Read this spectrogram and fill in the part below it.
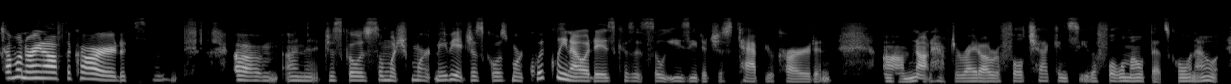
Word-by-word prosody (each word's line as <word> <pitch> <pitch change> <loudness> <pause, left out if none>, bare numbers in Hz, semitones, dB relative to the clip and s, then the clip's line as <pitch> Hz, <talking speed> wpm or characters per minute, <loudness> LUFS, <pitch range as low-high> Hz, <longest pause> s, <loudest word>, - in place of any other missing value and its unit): coming 300 +2 +4
right 290 0 +10
off 280 -1 +9
the 285 - -6
card. 215 -8 +7
So, 200 -2 -21 0.8
uh, - - +4
um, 185 -2 -1
and 180 -1 -6
it - - -15
just 190 0 -8
goes 190 -1 -2
so 200 - -6
much 190 -2 -3
more 195 -5 -6
Maybe 205 +2 -2
it 190 - -3
just 190 -1 -5
goes 185 0 -8
more 180 -3 -7
quickly 280 +2 0
nowadays 165 -4 +2
cause 170 -2 -15
it's 160 - -12
so 155 -1 -8
easy 155 -1 -8
to 140 - -11
just - - -7
tap - - -1
your 70 - -15
card, 130 - -3
and, - - -9 0.5
um, 130 +2 -1
not 150 -2 +2
have - - -8
to 145 - -6
write 150 +1 -2
out 145 +1 0
a - - -10
full 150 -1 -8
check 165 -1 -3
and 150 -1 -9
see - - -7
the - - -10
full 165 +2 -6
amount 155 -1 -4
that's - - -6
going 155 0 -5
out. 175 -1 -4
180 Hz, 240 wpm, -27 LUFS, 155-200 Hz, 0.8 s, right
